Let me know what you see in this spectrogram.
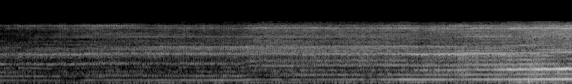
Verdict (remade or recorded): recorded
